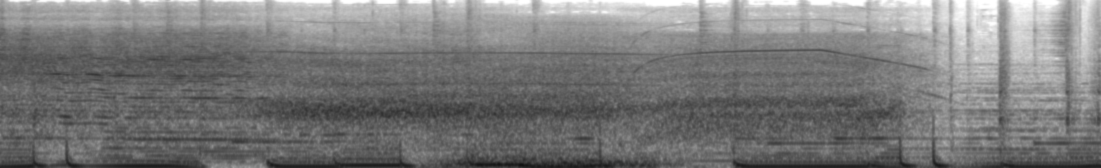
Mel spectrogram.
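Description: Background music with a stepped bass line over power tools working sheet metal: an angle grinder and a drill cutting out spot welds. The tool noise carries a high whine that climbs, then falls away, and stops about seven seconds in.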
